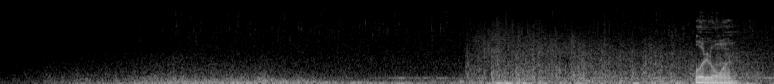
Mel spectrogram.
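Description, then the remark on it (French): Deep, rolling thunder rumbles beneath steady heavy, icy rain over a village on a starless night, swelling gradually over several seconds; a voice briefly starts speaking at the very end. “Le tonnerre grondait. C'était une nuit sans étoiles. Une pluie glaçante tombait sur le village tandis que des bourrasques gelées s'engouffraient dans ses rues.”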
